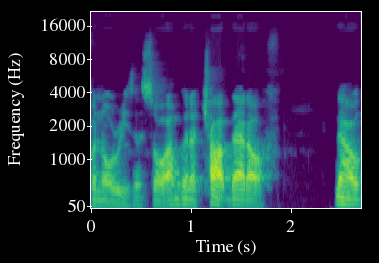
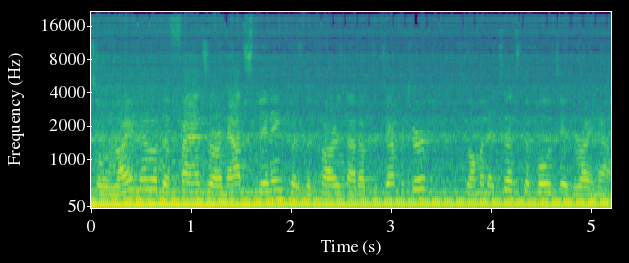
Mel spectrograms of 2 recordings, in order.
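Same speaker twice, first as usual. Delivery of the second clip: raised voice over engine; 6 semitones higher, 9 dB louder, faster than usual. Real, not acted. Talking over a running engine.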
